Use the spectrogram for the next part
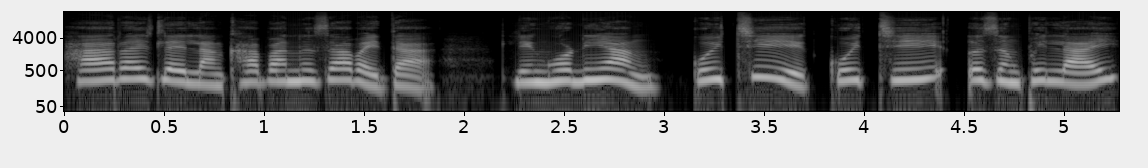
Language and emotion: Bodo, neutral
